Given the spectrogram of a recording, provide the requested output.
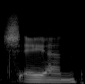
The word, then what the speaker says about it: Raytheon: But it's not pronounced like that. It's a Raithan.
